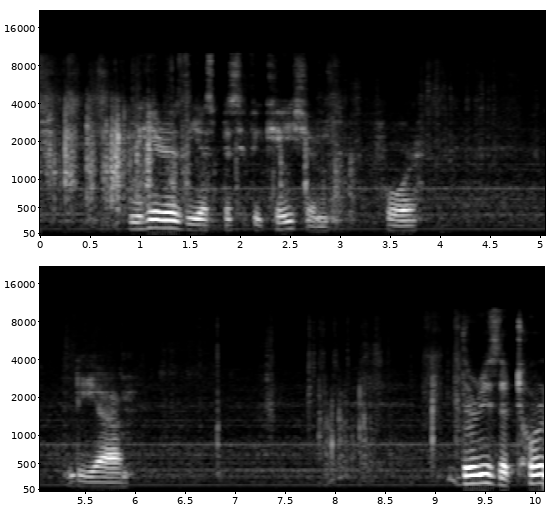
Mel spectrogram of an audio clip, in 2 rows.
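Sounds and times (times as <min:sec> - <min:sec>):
paper rustling and crinkling: 0:00.0 - 0:09.6
steady low hum: 0:00.0 - 0:10.0.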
